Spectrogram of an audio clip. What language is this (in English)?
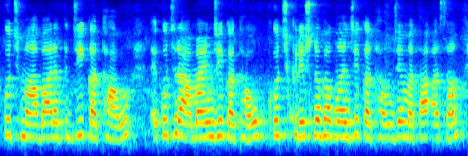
Sindhi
